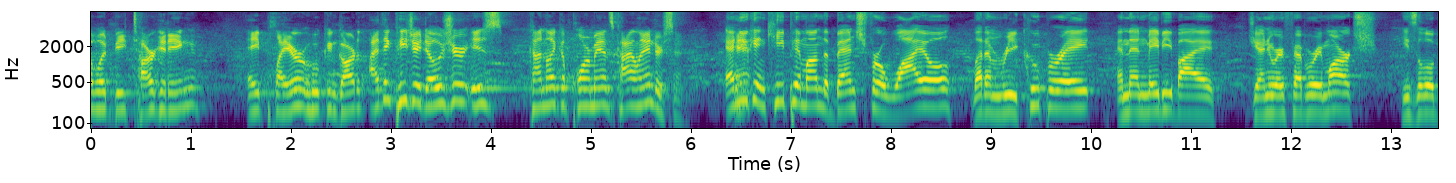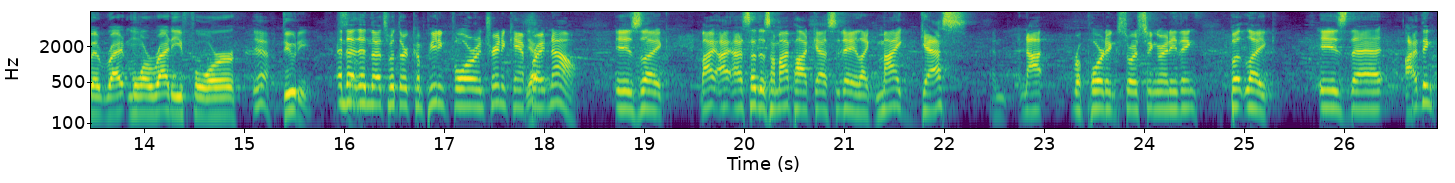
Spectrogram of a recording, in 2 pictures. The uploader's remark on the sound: At a PACKED Headflyer Brewing. Answer audience questions in front of a large crowd at Headflyer Brewing.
